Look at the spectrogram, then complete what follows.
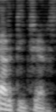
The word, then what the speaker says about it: artixers: voy a decir acá lo voy a pronunciar así los amigos españoles me dirán En qué región de España la x se pronuncia ch me gustaría que me lo que me lo comentara en el grupo de Telegram o acá mismo le voy a decir artic chers está porque es artic cers el programa Bueno antes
